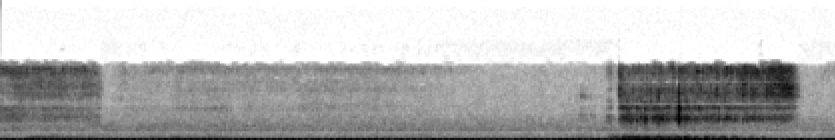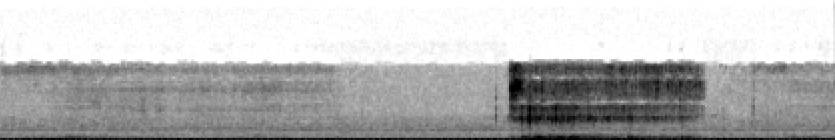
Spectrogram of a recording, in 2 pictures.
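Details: Beagle dog snoring in sleep: soft snorting snores about every four to five seconds over a steady hum; ordinary snoring.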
